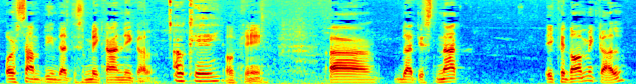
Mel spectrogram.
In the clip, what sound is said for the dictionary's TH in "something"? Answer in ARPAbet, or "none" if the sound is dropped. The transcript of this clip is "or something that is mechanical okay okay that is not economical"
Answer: T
